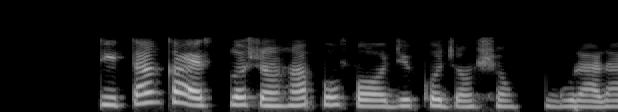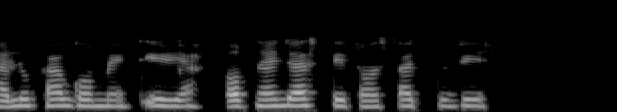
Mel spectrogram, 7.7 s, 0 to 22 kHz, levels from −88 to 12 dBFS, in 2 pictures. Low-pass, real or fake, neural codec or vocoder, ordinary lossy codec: 5.4 kHz; fake; autoencoder, 48 kHz, 128 numbers a frame, DAC-VAE, trained on Japanese speech; none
